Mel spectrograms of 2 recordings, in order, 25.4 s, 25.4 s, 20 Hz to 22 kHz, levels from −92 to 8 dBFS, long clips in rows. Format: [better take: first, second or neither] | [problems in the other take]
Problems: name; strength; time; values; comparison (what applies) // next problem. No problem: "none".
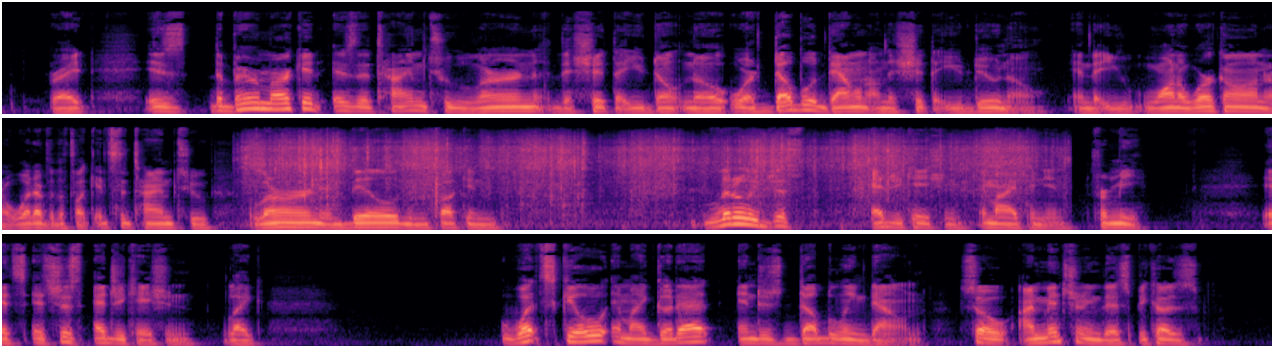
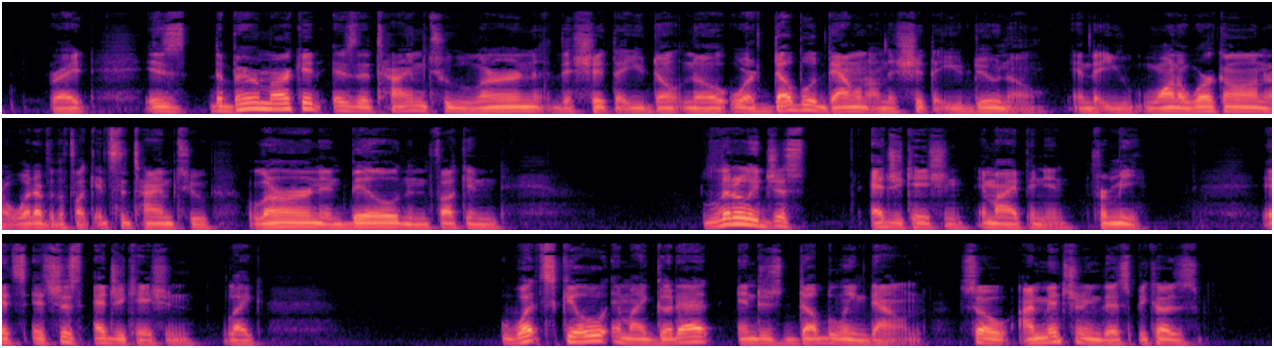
second | footsteps; loud; from 10 to 16 s; peak 1 dB above the speech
